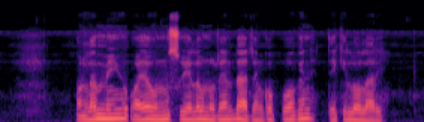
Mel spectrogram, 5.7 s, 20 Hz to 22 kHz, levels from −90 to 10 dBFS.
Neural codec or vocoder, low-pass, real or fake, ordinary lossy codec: none; 14.4 kHz; real; AAC, 96 kbps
